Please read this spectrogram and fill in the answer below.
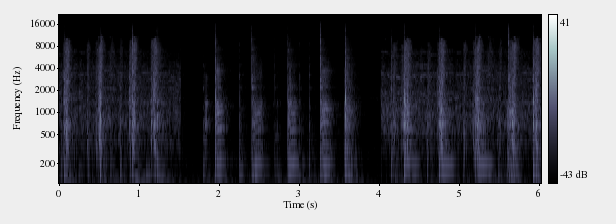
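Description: Marching drumline playing a battle cadence: fast, sharp snare strokes over low pitched drum notes that recur at a steady rhythm.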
